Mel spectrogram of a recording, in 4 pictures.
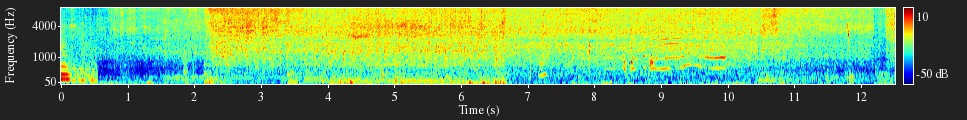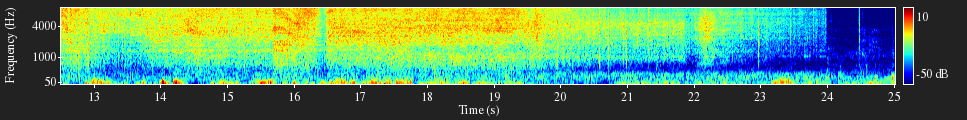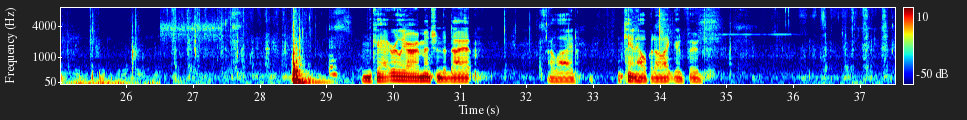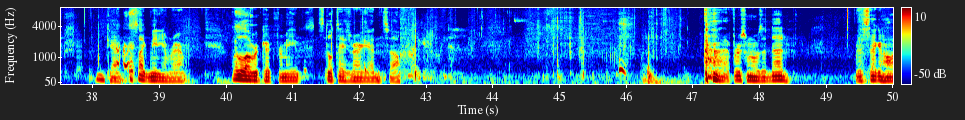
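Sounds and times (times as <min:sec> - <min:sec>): food sizzling while frying: 0:00.0 - 0:24.0.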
